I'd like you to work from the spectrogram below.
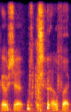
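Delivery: very low, soft, scared, hushed voice.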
